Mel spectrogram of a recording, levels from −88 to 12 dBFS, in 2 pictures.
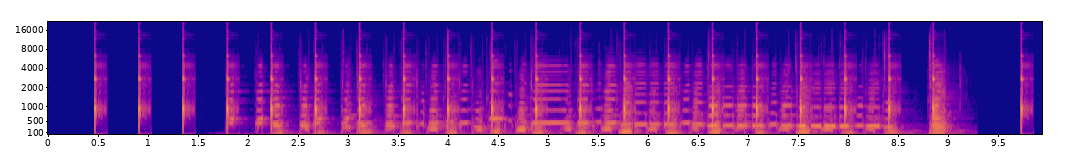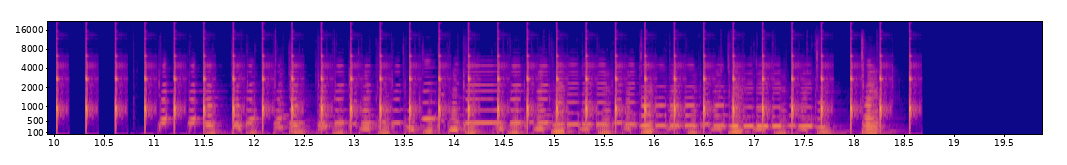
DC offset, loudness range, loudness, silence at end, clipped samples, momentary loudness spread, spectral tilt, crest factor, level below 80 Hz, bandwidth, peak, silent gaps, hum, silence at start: under 0.1%; 3 LU; -23 LUFS; 1.2 s; under 0.1%; 4 LU; -4 dB/octave; 22 dB; -38 dBFS; over 20 kHz; -2 dBFS; 0.60-0.90 s, 1.04-1.34 s, 9.30-9.71 s, 9.86-10.02 s, 10.16-10.31 s, 10.45-10.60 s; none; 0.45 s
